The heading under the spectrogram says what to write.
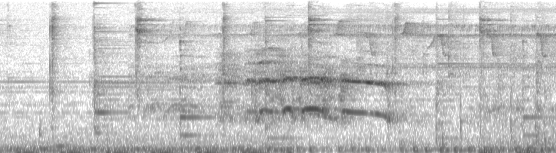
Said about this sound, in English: Roosters crowed, while chickens pecked the ground, hoping to find bits of kernels on the dusty road, and white, wispy clouds slowly crossed the sky over the town of Jericho.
